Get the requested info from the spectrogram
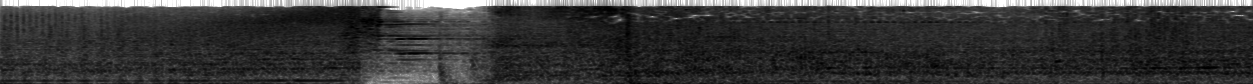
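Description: Blockbuster movie-trailer sound effects: a dense, loud rumble with a held low tone, cutting out briefly about two seconds in, then coming back with a heavy hit and continuing rumble.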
